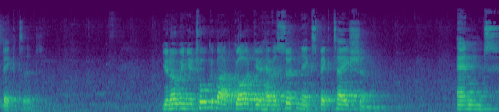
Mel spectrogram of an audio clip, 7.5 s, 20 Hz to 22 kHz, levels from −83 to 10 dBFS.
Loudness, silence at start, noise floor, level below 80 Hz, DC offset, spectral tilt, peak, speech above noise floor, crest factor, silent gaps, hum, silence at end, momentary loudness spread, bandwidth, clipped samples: -16 LUFS; 0 s; -46 dBFS; -50 dBFS; under 0.1%; -5.5 dB/octave; 0 dBFS; 30 dB; 18 dB; none; none; 0 s; 15 LU; 15 kHz; under 0.1%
